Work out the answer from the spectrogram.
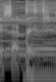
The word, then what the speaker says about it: ASAP Preach: ASAP Preach? Yeah, ASAP Preach.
